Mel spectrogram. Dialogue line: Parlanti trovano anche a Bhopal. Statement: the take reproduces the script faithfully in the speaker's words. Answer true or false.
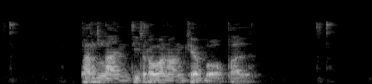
true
